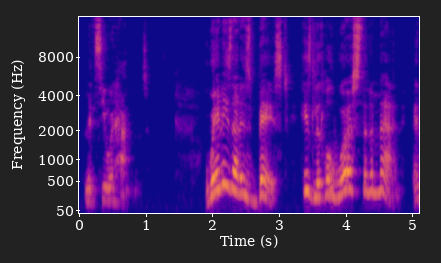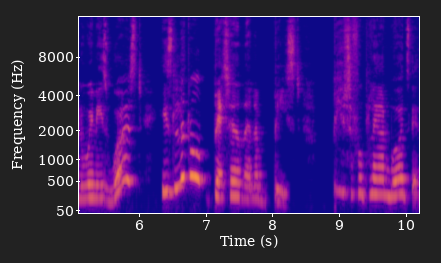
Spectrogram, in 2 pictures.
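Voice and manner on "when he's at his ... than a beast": lively reading. Acted. Reads Portia's witty insult.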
